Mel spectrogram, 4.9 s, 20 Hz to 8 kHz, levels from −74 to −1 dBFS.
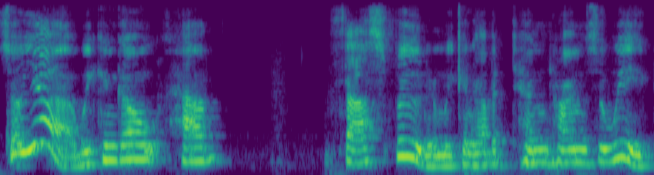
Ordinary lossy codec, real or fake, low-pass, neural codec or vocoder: AAC, 48 kbps; real; 7.2 kHz; none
